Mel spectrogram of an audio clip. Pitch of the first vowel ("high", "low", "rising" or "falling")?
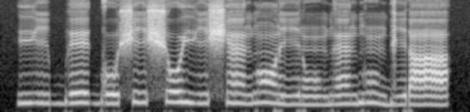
low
